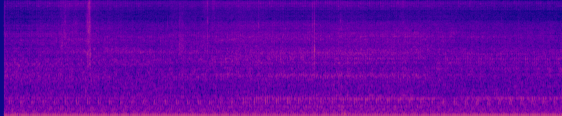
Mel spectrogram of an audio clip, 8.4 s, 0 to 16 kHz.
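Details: 2014 Volvo V40 D3 diesel running: steady, rapid knock over the low rumble; owner wonders if injectors are the cause, not confirmed.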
